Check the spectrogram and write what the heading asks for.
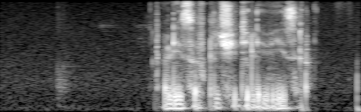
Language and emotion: Russian, neutral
